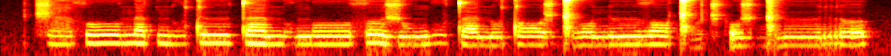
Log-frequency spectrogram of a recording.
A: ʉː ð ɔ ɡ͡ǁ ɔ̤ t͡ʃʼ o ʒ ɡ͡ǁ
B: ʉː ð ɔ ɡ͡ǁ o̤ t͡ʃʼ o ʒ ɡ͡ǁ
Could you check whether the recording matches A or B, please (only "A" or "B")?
A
